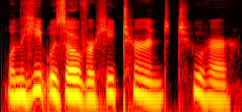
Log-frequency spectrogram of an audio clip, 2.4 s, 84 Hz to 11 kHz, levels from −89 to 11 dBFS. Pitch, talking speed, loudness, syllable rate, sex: 170 Hz, 225 wpm, -19 LUFS, 4.9 syllables/s, female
